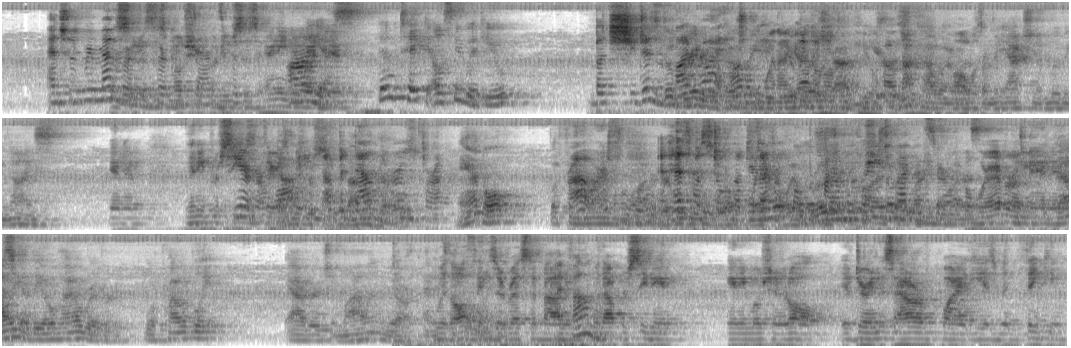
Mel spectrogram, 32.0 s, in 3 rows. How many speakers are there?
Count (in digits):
7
